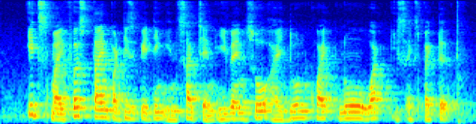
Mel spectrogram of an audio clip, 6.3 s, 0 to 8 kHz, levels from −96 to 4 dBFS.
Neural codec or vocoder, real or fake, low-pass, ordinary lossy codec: none; real; none; none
